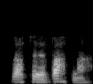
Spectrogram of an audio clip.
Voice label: get well soon, Icelandic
